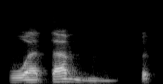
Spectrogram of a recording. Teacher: Nah, watab di sini ada qalqalah, tapi qalqalahnya dilambatkan ya teman-teman. Ya, tidak seperti saat ia tidak bertasydid.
